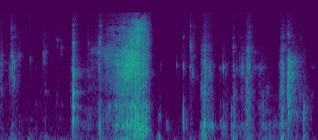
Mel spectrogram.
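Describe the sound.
Crunchy kimchi being chewed, with many wet, irregular crunches and one louder, longer bite near the middle. The chewing is close and fairly quiet, with no talk.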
